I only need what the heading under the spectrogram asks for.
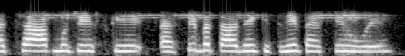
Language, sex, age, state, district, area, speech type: Urdu, female, 18-30, Uttar Pradesh, Aligarh, urban, conversation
